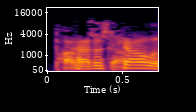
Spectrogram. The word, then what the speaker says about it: Pataskala: Pataskala, Ohio.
